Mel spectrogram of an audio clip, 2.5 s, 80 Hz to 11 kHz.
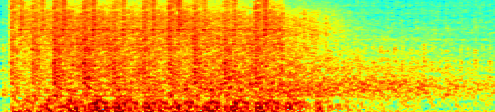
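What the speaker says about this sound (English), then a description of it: "it has a chain gun, which you also press space to shoot" A chain gun mounted on an armored vehicle in the BRM5 video game fires a rapid, steady burst of heavy rounds for about a second and a half, then the roar fades into a lingering rumble.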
